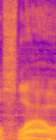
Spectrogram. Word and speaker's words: Slough: excited to have FL slow here in the studio oh first question is that the right way to pronounce your name absolutely you said it right all right well I'll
